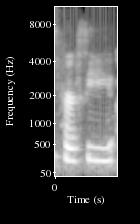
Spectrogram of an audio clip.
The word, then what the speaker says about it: Percie: Yeah, my name's Percy. Two syllables, six letters.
